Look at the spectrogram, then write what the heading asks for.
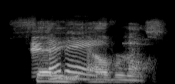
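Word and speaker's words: Fede Álvarez: How do I pronounce his first name? Fede Alvarez.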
